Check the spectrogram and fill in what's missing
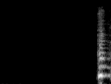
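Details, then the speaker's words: Adult's sneeze muffled by a covered mouth: after a second of silence, a single sudden, voiced, muffled burst cut short at the end, which the sneezer calls an old man sneeze. "Oh no, I didn't mute in time. I sneezed. Oh, I hate that."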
